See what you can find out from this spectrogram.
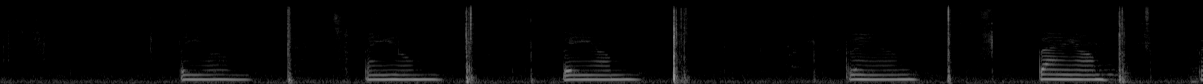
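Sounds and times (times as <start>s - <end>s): child saying bam: 1.8s - 2.6s, 5.6s - 6.4s, 8.4s - 9.2s, 10.4s - 11.4s.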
